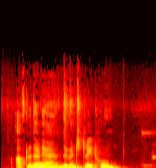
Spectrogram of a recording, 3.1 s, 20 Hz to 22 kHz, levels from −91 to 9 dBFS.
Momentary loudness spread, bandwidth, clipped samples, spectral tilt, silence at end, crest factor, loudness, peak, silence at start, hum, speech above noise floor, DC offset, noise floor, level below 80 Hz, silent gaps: 8 LU; 13 kHz; under 0.1%; -6.5 dB/octave; 0 s; 14 dB; -18 LUFS; -4 dBFS; 0.3 s; none; 29 dB; under 0.1%; -46 dBFS; -52 dBFS; none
